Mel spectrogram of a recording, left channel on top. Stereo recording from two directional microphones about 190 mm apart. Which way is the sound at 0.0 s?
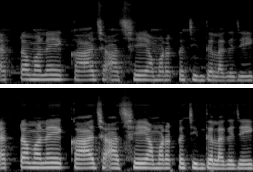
35° right (ahead or behind).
